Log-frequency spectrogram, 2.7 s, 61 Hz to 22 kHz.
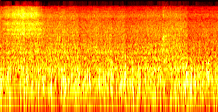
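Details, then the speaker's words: Chinese air-conditioning unit retrofitted to a 1995 camping-car, running on batteries after half an hour, fan at full speed, outlet air 15.7 °C, cabin 24 °C against 32 °C outside; strong even rush with no knocks, rattles or pitch changes; healthy. "on est toujours 15.7 en sortie voilà ça souffle à fond toute façon elle va souffler jusqu'à 24 degrés demandé"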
